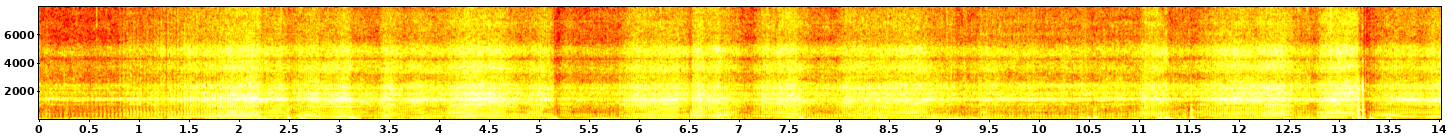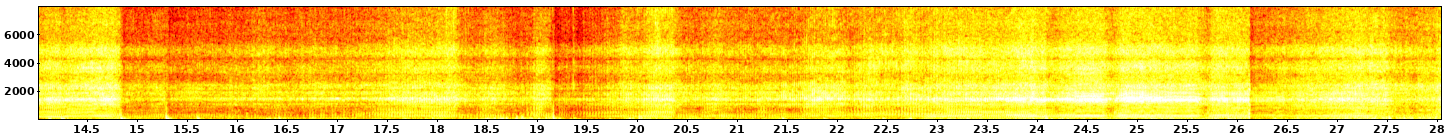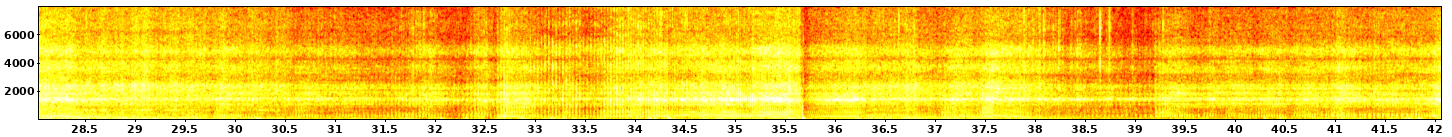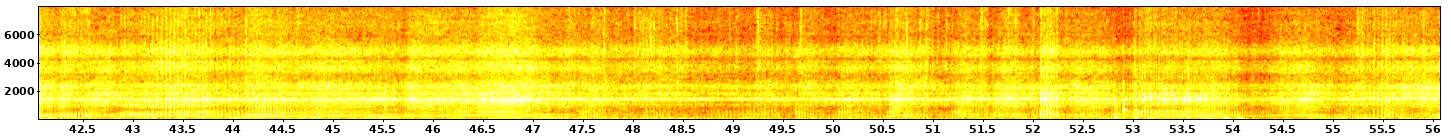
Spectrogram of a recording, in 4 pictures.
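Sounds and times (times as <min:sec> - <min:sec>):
dirt bike engine revving: 0:00.0 - 0:56.0
bike clattering over bumps: 0:47.8 - 0:54.2.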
